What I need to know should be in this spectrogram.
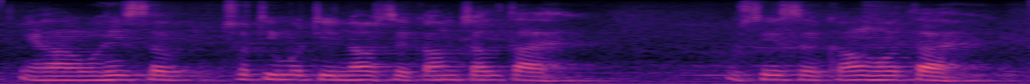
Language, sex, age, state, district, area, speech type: Hindi, male, 60+, Bihar, Begusarai, urban, spontaneous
